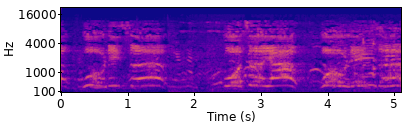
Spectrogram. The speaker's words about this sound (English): He's saying, give me liberty or give me death. Okay, that's what he's shouting. And you've got people actually chanting along with him, okay, which is normally not the case.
